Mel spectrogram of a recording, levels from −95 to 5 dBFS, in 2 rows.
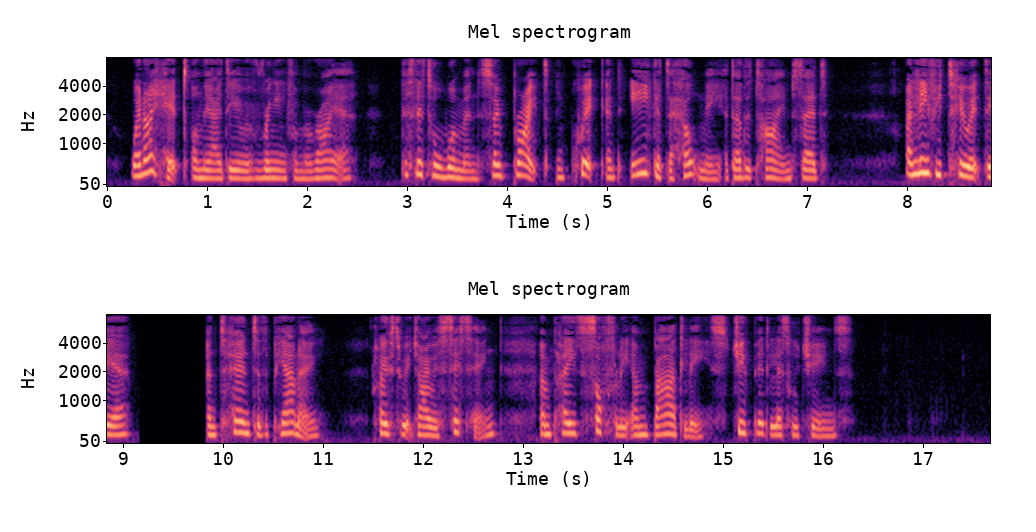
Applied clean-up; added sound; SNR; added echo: none; none; none; none.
